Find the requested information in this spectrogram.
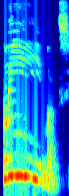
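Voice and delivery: "clímax" with CLÍ held long and high; loud, high "CLÍÍÍ-max"; stressed-syllable demo. Shown as a demonstration. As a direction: stretch the first syllable of "clímax". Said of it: "a sílaba tônica aqui".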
